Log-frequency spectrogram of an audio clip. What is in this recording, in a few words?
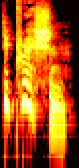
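"depression", English, British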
